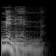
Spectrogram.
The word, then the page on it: minim: British English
